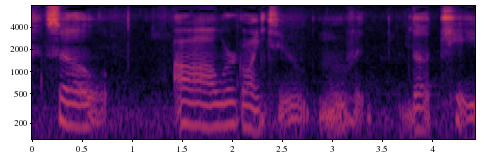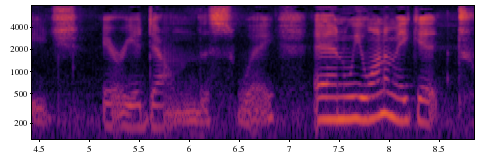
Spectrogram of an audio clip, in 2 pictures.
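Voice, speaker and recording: A woman talks at a very slow pace, with light background noise behind her. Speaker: gaming video creator; gamer. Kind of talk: casual gameplay commentary. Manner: halting, many fillers. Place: home room. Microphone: phone near.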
